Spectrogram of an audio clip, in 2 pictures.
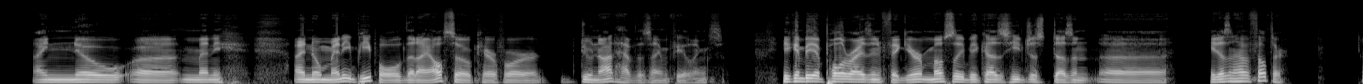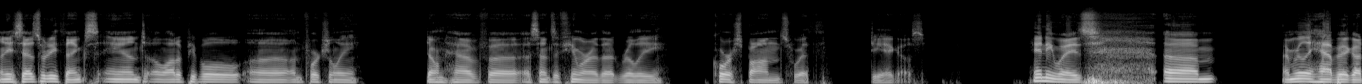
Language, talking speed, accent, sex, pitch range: English, 150 wpm, American, male, 100-120 Hz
